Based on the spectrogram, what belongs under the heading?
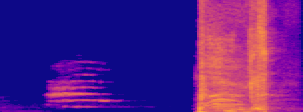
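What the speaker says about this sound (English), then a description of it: "Is there a cat in here?" A pet cat named Jupiter, shut in a room during a game session, gives a short, clear, tonal meow, then a louder, harsher burst of yowling follows after a pause, both close and standing alone.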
